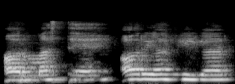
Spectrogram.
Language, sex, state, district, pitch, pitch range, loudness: Hindi, female, Bihar, Jahanabad, 220 Hz, 210-230 Hz, -13 LUFS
